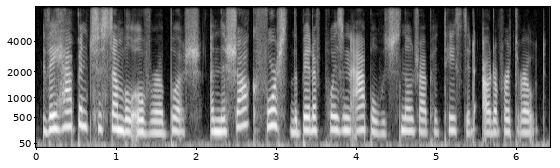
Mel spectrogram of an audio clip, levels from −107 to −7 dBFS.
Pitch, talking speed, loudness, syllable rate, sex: 240 Hz, 225 wpm, -20 LUFS, 5.7 syllables/s, female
